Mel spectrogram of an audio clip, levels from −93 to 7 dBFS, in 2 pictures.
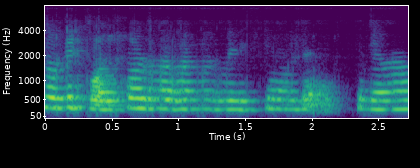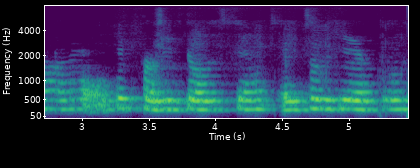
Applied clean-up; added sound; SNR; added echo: neural mask model DeepFilterNet 3.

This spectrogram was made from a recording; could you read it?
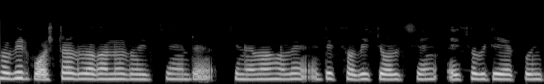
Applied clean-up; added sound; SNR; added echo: none; none; none; none.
